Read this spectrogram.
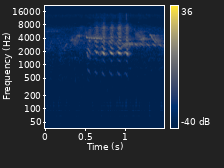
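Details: Farm goats grazing beside a pond in a Bangladeshi village; a short, quavering bleat about half a second long, pulsing roughly five times in quick succession, over a quiet rural background.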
